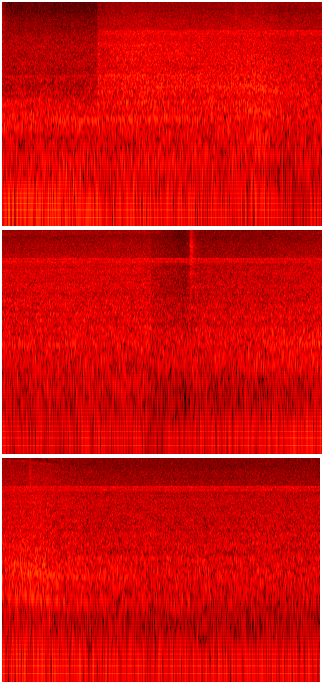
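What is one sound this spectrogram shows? Tyres roll on a road with a steady rush.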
